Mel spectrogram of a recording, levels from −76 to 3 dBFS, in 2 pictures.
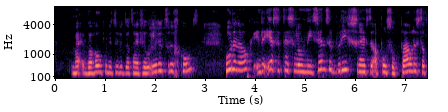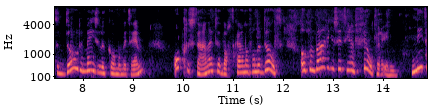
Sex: female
